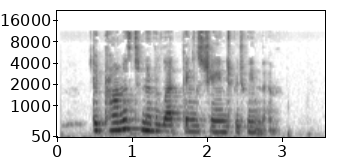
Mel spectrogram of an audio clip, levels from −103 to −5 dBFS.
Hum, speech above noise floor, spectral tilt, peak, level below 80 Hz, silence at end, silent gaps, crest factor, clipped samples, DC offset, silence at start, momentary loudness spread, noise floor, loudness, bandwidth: none; 28 dB; -4.5 dB/octave; -12 dBFS; -66 dBFS; 0.45 s; none; 18 dB; under 0.1%; under 0.1%; 0.45 s; 15 LU; -57 dBFS; -29 LUFS; 11.5 kHz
